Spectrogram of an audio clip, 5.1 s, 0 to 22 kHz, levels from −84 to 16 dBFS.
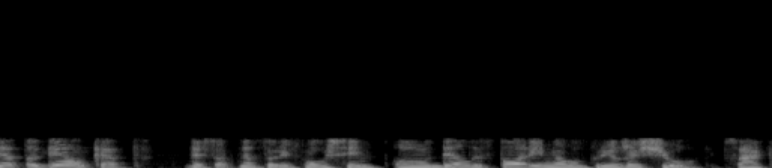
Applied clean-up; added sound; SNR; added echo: neural mask model DeepFilterNet 3.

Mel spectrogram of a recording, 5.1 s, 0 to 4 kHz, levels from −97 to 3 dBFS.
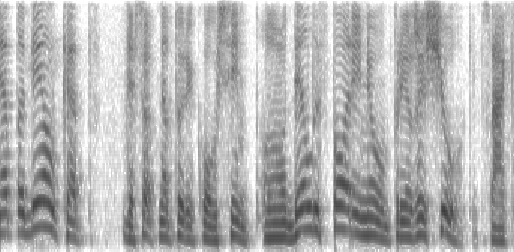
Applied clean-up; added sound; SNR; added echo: none; none; none; none.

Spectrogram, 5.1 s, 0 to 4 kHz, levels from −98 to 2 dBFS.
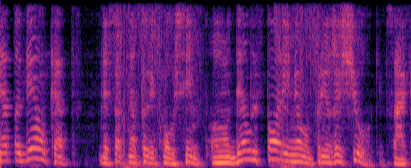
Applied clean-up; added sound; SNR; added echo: none; Tearing; 19 dB; reverberation time 0.4 s.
